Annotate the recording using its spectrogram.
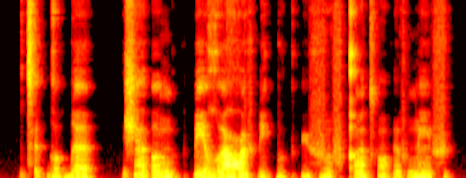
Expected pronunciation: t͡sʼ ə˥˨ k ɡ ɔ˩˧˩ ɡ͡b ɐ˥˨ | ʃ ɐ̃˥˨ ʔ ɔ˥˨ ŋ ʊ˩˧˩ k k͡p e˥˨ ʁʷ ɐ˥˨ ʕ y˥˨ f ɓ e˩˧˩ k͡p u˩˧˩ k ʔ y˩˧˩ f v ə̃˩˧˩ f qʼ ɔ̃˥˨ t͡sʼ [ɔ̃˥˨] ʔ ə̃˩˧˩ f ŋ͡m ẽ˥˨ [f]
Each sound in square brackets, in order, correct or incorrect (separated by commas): correct, correct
